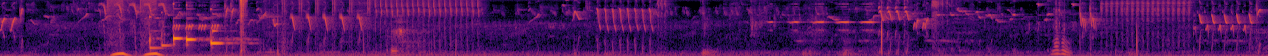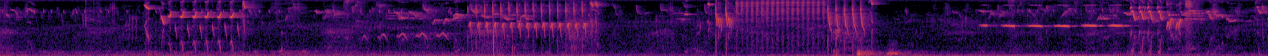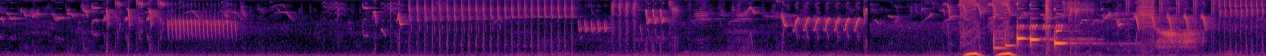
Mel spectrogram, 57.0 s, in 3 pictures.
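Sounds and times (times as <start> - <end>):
birds trilling and chirping: 0.1 - 6.6, 46.9 - 56.6
steady whistled bird note: 1.6 - 3.9, 52.5 - 54.7.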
